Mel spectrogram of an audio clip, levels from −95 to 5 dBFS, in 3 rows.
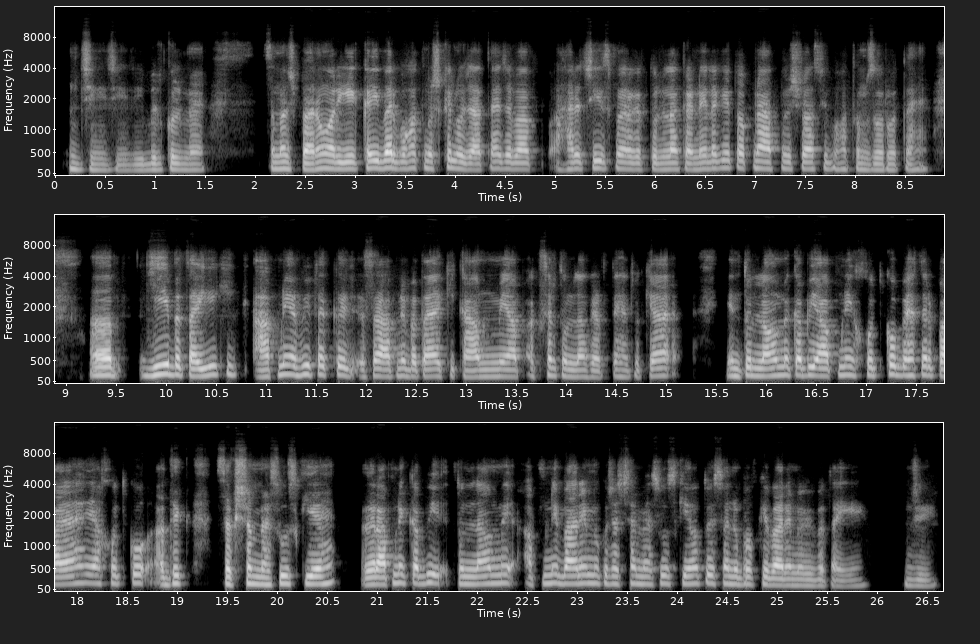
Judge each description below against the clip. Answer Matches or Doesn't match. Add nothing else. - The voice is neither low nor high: Matches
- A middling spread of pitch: Matches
